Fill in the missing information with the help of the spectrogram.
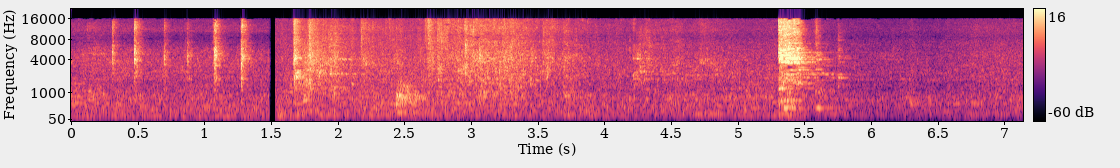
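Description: Stainless steel pots and bowls clattering and clinking, with one loud, ringing metal clang about five seconds in, over steady kitchen background noise.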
